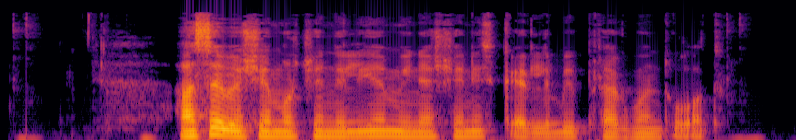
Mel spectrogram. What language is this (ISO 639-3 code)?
kat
